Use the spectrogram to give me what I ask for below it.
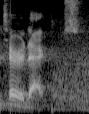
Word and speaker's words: pterodactyl: Those and the pterodactyls always fascinated me. The rest were like, yeah, okay, Why can you never know when a pterodactyl's going to the bathroom? I don't know. Because the P is silent.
